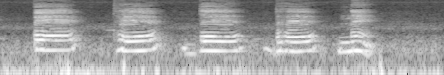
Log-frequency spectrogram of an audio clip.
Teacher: इनकी ये जो 5 वर्ण है ये जो ध्वनि निकलती है तो हमारी जीभ दांतों को स्पर्श करती है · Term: त वर्ग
